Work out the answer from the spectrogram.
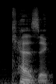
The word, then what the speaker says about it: Keswick: event called keswick or no this place called keswick but it's spelled like keswick but i don't understand how it's pronounced keswick like it doesn't make any sense to me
